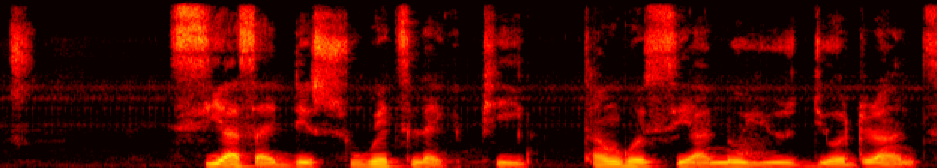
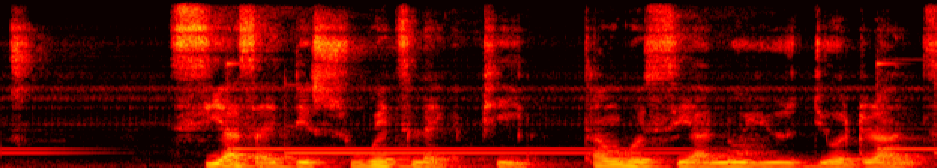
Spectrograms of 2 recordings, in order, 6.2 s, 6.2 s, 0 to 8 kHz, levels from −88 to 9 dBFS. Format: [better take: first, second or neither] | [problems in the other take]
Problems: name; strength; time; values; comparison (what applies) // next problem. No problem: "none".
first | background sound (Doorbell); 18 dB below the speech // room echo; dies away in 0.6 s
